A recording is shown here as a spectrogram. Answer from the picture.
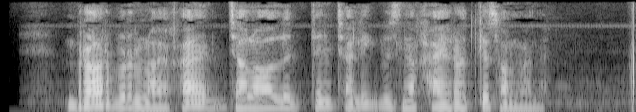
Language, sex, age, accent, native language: Uzbek, male, 18-24, Farg'ona, Uzbek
